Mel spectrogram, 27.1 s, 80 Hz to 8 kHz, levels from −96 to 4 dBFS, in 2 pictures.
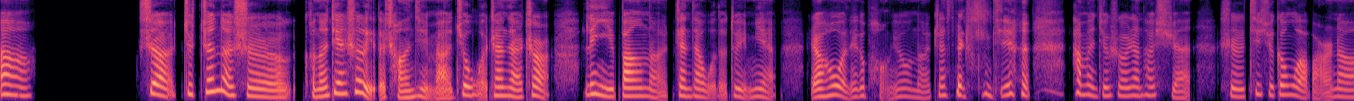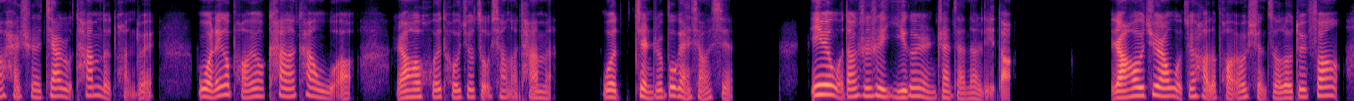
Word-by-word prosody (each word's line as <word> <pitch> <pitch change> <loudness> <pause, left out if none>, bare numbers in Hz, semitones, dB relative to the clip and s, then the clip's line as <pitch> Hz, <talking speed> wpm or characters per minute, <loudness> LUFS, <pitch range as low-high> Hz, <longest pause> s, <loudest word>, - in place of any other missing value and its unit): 嗯。 260 -4 +5 1.1
是 310 - +5
啊， 255 -6 +8
就 295 - +3
真 355 +6 +5
的 335 -9 +6
是 220 -6 +3
可 - - -2
能 220 +2 +5
电 305 +3 +6
视 340 +2 +5
里 435 - +6
的 - - +1
场 185 +1 +2
景 220 -2 -1
吧， - - +2
就 265 - +3
我 275 +6 -2
站 245 0 +4
在 215 -4 +3
这 - - +3
儿， - - +4 0.3
另 295 0 +4
一 220 -3 +3
帮 235 +1 +6
呢， 200 -4 -4
站 240 -2 +2
在 225 -1 +1
我 205 - -4
的 - - -7
对 225 -5 -2
面， 215 +1 -4 0.3
然 215 +3 +5
后 250 +4 +1
我 250 -4 +3
那 200 +3 -6
个 240 - -2
朋 240 - -13
友 220 0 -8
呢， 185 -3 -10
站 255 +6 -4
在 270 +1 +2
中 270 +3 -6
间。 260 +6 -1 0.6
他 325 - +2
们 275 -4 -3
就 240 +1 -4
说 240 -1 -4
让 245 0 -2
他 250 -1 -5
选， 260 - -5 0.3
是 220 -3 -3
继 290 - -5
续 260 - -4
跟 270 +1 0
我 235 -4 +1
玩 - - -6
儿 - - -4
呢？ 210 -1 -2
还 - - -6
是 200 - -7
加 230 +3 0
入 215 -2 -5
他 245 - -3
们 250 - -8
的 - - -6
团 - - -14
队？ - - -8 0.4
我 215 -1 +2
那 225 +5 +1
个 275 - +1
朋 195 - -5
友 225 0 -3
看 235 +1 -2
了 220 - -1
看 240 -3 -2
我， - - -6 0.4
然 185 +3 +1
后 210 0 +2
回 205 -1 -5
头 190 -3 -6
就 205 +1 -6
走 - - -7
向 - - -6
了 - - -10
他 - - -4
们。 - - -9 0.5
我 200 -1 +1 0.2
简 210 -7 +1
直 200 - -4
不 245 +4 0
敢 225 - -2
相 - - -6
信， - - -8 0.8
因 275 +1 +5
为 275 - +9
我 265 - +1
当 215 +1 0
时 235 -2 -3
是 235 -3 +1
一 195 -2 -1
个 235 +3 -1
人 195 -6 -4
站 190 0 -4
在 155 -2 -7
那 165 +1 -7
里 - - -9
的。 - - -1 1.0
然 190 +2 +6
后 240 +3 +3
居 255 +3 -2
然 230 -2 +5
我 - - -3
最 225 - -5
好 215 -1 -3
的 - - -4
朋 - - -5
友 190 - -3
选 215 - -6
择 170 -2 -6
了 180 +1 -1
对 210 +2 -2
方， 245 +2 0
230 Hz, 275 characters per minute, -25 LUFS, 210-255 Hz, 1.1 s, 为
